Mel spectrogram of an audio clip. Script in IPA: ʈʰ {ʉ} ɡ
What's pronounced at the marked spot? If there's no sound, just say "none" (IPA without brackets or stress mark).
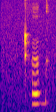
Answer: ə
